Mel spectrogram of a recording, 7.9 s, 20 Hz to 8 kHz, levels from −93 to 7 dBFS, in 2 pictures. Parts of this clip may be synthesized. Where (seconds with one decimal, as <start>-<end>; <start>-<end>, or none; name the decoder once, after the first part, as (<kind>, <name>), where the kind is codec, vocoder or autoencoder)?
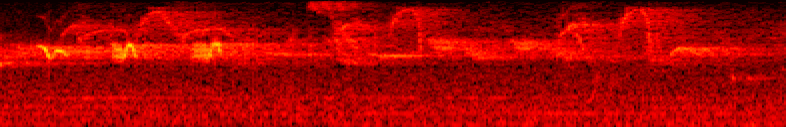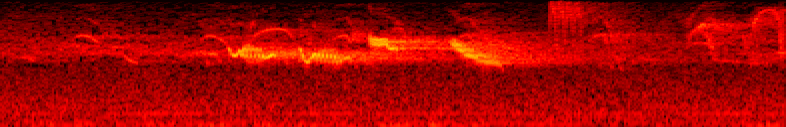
1.0-1.9 (vocoder, Vocos)

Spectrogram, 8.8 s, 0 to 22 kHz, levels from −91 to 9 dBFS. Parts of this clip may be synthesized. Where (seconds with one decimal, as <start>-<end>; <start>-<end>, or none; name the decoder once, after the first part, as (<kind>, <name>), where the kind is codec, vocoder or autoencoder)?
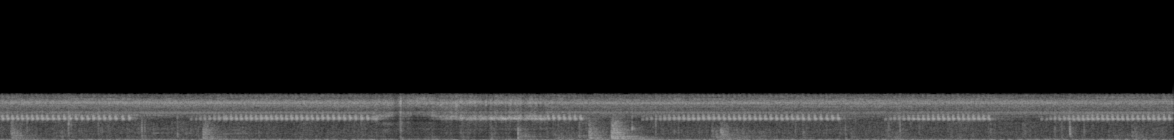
2.8-4.1 (codec, SNAC)

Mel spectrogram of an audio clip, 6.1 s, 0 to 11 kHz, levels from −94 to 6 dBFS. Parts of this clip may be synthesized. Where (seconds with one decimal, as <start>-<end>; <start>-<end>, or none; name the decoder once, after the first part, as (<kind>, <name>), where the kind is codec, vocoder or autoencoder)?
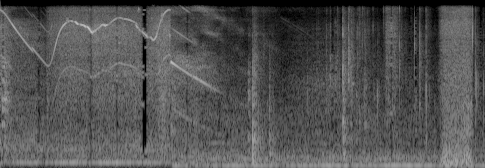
2.4-3.5 (autoencoder, DAC-VAE)

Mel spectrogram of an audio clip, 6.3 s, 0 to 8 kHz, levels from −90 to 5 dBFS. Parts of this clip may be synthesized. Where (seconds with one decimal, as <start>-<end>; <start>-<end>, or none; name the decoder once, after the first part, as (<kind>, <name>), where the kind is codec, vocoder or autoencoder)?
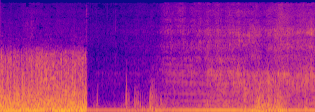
0.9-1.5 (codec, SNAC); 4.2-6.3

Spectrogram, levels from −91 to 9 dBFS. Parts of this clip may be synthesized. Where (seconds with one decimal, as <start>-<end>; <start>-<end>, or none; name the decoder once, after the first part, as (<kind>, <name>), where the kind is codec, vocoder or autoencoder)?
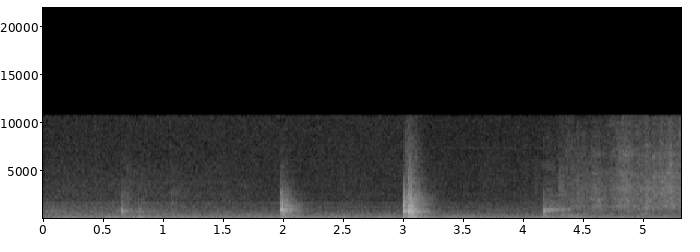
0.0-3.0 (vocoder, Vocos)

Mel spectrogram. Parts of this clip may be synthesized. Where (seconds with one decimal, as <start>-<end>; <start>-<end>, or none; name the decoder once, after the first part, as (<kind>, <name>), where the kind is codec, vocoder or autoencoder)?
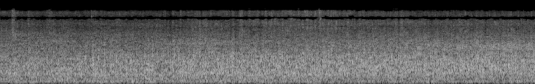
0.0-3.2 (vocoder, BigVGAN v2)

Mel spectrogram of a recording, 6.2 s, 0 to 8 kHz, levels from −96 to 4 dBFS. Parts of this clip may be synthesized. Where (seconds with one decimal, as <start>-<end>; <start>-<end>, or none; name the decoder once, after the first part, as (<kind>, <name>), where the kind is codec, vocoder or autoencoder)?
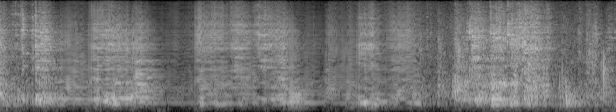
0.6-4.2 (vocoder, BigVGAN v2)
